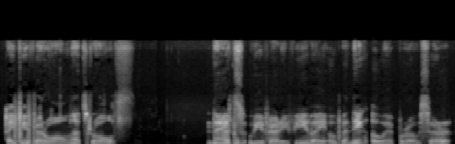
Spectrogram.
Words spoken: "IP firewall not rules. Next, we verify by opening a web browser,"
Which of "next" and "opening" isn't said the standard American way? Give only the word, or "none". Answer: none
